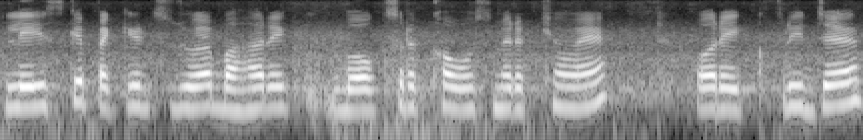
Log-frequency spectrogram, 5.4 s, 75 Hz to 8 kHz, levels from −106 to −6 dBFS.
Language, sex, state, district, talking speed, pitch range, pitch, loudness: Hindi, female, Punjab, Pathankot, 175 wpm, 215-235 Hz, 225 Hz, -17 LUFS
